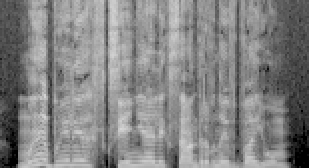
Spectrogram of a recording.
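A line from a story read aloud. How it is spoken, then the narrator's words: Sighing. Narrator (Russian): вздохнув, сказал он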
